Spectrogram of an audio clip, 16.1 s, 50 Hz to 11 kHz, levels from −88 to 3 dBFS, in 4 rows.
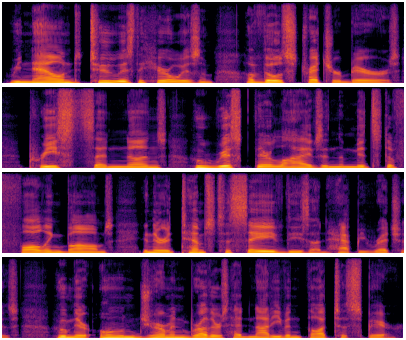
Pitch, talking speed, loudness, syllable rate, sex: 140 Hz, 155 wpm, -19 LUFS, 4.1 syllables/s, male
